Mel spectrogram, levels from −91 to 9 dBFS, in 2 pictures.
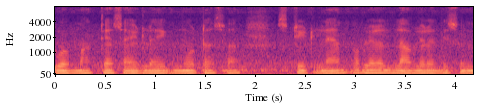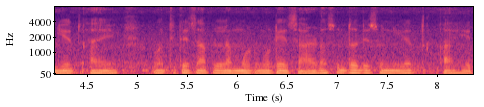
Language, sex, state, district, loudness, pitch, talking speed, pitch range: Marathi, male, Maharashtra, Aurangabad, -16 LUFS, 95 Hz, 165 wpm, 95-100 Hz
